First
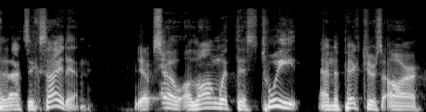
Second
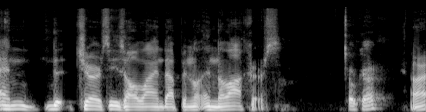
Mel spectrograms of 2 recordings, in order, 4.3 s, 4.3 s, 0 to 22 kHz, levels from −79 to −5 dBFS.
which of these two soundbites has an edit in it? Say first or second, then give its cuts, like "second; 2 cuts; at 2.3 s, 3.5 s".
first; 1 cut; at 3.1 s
